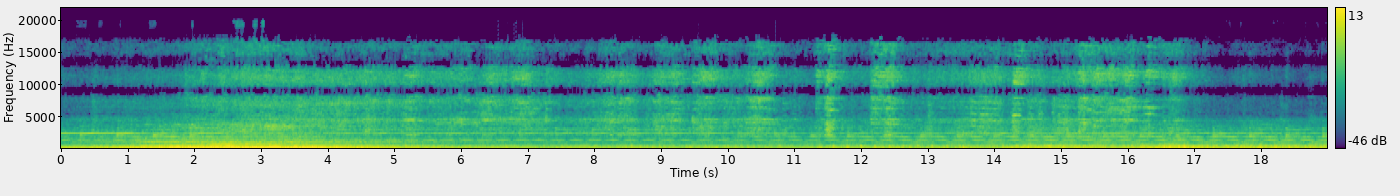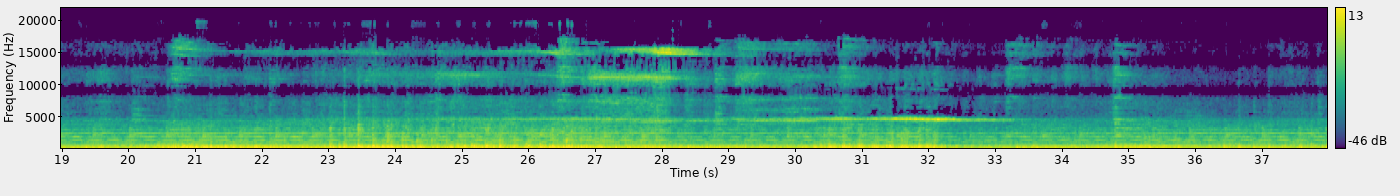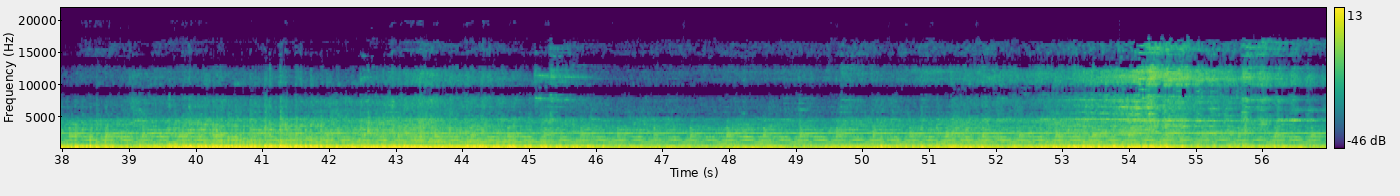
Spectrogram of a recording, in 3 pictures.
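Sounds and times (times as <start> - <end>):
freight train wheels rumbling: 0.0 - 56.9
steady high tones: 0.0 - 56.9
brief high squeal: 30.6 - 33.3.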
